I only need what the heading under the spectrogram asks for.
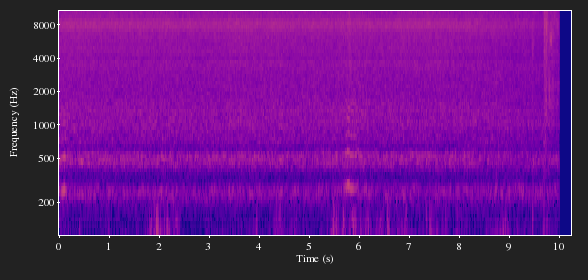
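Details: Honey bee colony, workers and queen, abandoning its beehive; a dense swarm drone with gently swelling loudness and some low rumbling, which stops abruptly near the end.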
